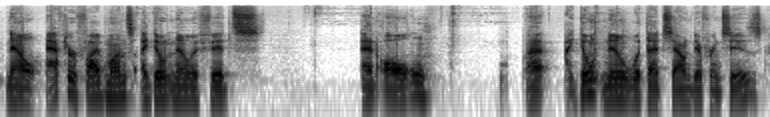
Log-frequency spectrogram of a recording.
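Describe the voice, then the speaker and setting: A man who is hoarse and losing his voice, chatting casually with lots of fillers while he reviews his gear at a desk indoors. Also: fairly low pitch, unhurried. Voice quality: raspy. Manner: chatty, rambling, with frequent fillers and restarts. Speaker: gear review channel host. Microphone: overhead camera on desk, hands only.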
